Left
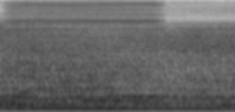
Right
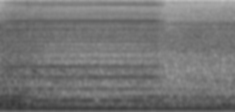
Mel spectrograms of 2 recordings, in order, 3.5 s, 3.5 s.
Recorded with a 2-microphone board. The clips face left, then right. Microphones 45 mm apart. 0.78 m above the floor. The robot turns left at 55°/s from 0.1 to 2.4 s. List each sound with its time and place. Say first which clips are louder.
0.0 s a lawn mower: left 4 dB; 165° left; by 3.5 s 40° left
